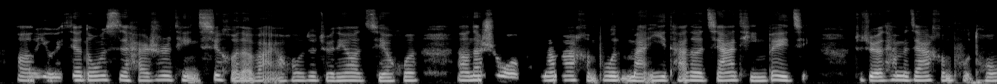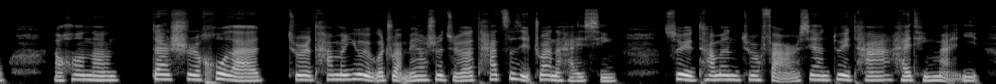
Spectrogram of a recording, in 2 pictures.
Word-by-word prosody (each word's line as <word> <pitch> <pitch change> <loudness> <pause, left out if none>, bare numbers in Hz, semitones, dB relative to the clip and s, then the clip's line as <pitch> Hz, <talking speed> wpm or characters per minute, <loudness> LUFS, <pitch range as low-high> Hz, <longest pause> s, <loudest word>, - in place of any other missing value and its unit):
呃， 185 -3 -2
有 165 -2 -1
一 - - -4
些 195 +4 -1
东 195 +1 0
西 200 -1 -1
还 180 -1 -3
是 205 +2 -1
挺 195 0 -2
契 215 - -1
合 - - -3
的 - - +1
吧， 175 - -3
然 - - -4
后 180 +1 -4
就 185 0 -2
决 175 -1 -4
定 175 - 0
要 180 0 +1
结 165 -1 -3
婚。 180 +2 -2 0.4
呃， 190 0 0
但 200 0 +2
是 205 - -3
我 170 -4 +1 0.2
妈 190 0 0
妈 200 0 0
很 210 - -4
不 195 -1 +2
满 180 +1 0
意 185 +1 +1
他 - - -3
的 185 -1 +2
家 185 +1 0
庭 175 -2 -2
背 195 0 +2
景， 180 - -8 0.4
就 200 - -11
觉 185 -2 +3
得 175 - +3
他 200 +3 -3
们 195 -2 +3
家 190 +1 +1
很 185 - -3
普 190 - -7
通， 175 +2 -3 0.5
然 185 -2 -1
后 220 +2 0
呢， 200 -2 +2 0.4
但 230 -1 +3
是 225 -1 +2
后 250 +3 +4
来 175 -2 +3 0.2
就 220 - +1
是 205 -1 +4
他 225 +2 -3
们 225 -1 +4
又 240 -1 +4
有 205 - +8
个 190 - +2
转 195 -1 -1
变 195 +3 +2
是 215 +1 +2
觉 185 -3 -4
得 185 +2 +2
他 230 +3 -2
自 255 +3 -2
己 195 - +3
赚 220 -2 +1
得 195 - +3
还 170 -2 -2
行， 160 -2 -3 0.5
所 245 - +2
以 215 -3 +8
他 205 +2 -2
们 210 -1 +3
就 205 +1 -1
反 190 -5 -2
而 150 +5 -4
现 205 0 +1
对 220 -1 +4
他 195 +1 -1
还 195 -1 +1
挺 185 -2 -2
满 190 -1 0
意。 175 0 -3
195 Hz, 260 characters per minute, -22 LUFS, 180-205 Hz, 0.5 s, 有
